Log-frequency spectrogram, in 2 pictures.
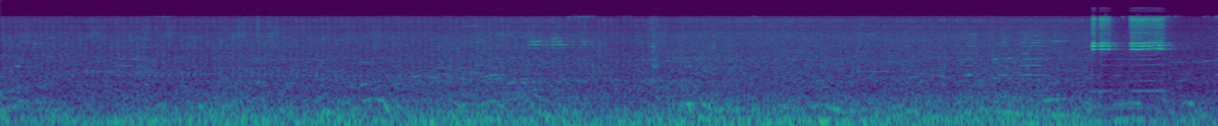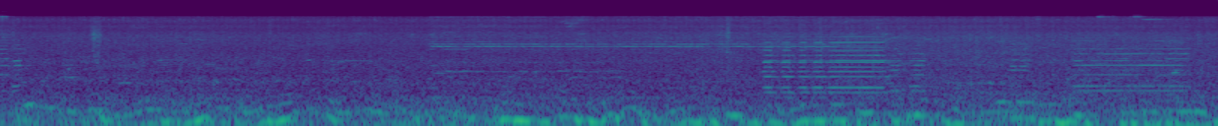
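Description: Busy street traffic near the Malabon fish port, with vehicles rumbling steadily and brief horn toots cutting through, under loud crowd chatter and voices.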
